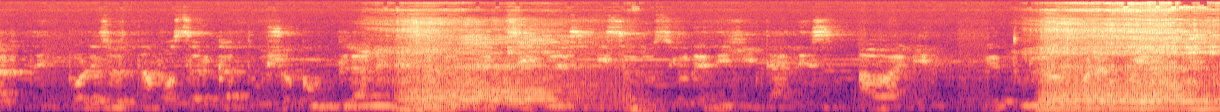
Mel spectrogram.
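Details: Snoring.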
